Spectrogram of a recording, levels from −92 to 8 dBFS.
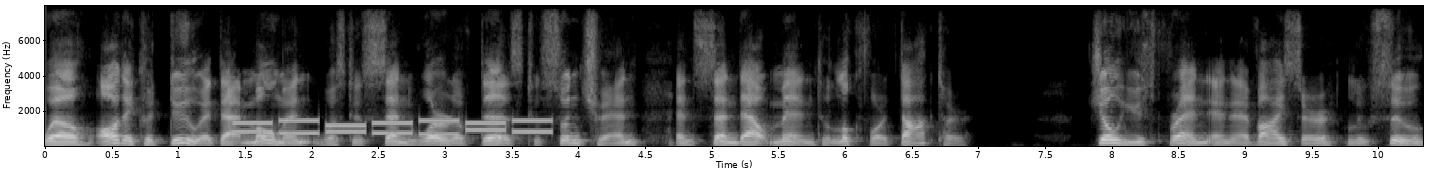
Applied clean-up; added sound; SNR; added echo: none; Telephone; 2 dB; none.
